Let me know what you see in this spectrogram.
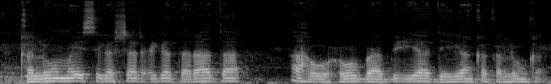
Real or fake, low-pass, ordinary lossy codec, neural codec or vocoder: fake; none; none; vocoder, 44.1 kHz, 128 mel bands every 256 samples, BigVGAN v2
